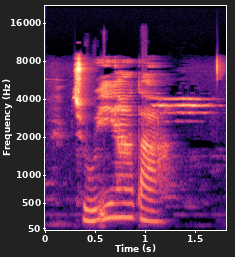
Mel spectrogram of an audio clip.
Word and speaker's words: 주의하다: 주의하다. 주의하다. 주의하다. Ở đây nguyên âm ơi chúng ta đặt ở giữa chứ chúng ta không đặt ở đầu, cho nên chúng ta đọc nó thành y.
